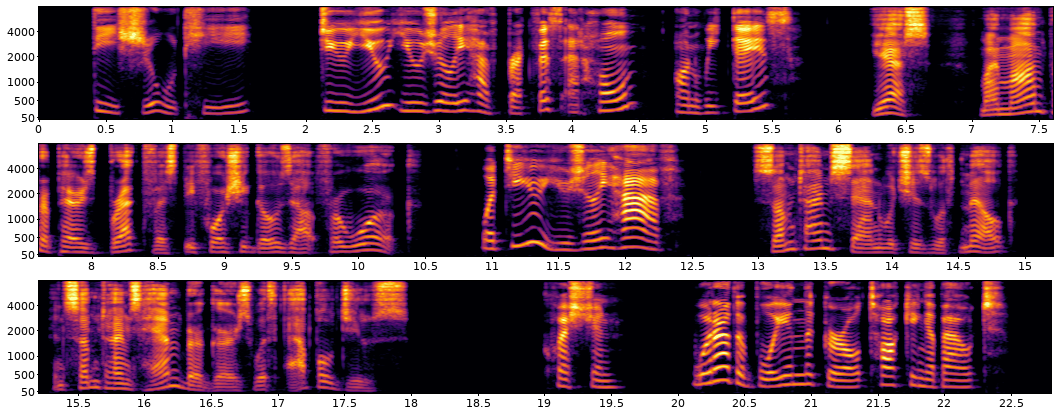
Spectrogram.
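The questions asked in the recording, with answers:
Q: Question.What are the boy and the girl talking about?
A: Breakfast on weekdays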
